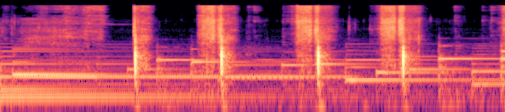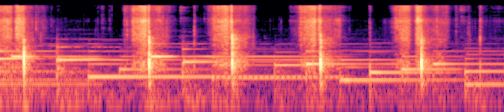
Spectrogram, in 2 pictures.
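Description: Chef's knife slicing a red onion on a wooden cutting board: crisp knife strikes on the board about once a second, over soft background music.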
